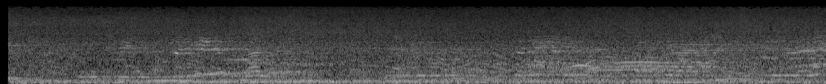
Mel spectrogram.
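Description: Water from a large fountain rushes and splashes steadily.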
